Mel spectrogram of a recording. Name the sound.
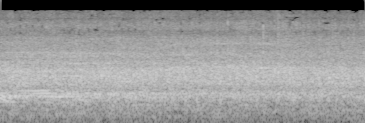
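crowd clapping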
